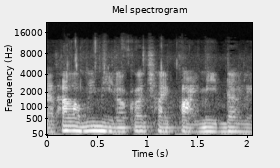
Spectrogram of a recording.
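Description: A knife cuts through a soft tuber.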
